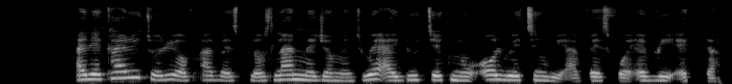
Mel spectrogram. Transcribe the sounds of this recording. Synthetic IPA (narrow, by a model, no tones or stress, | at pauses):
atekaɹitʰɔɹiɔfavɛsplɔslãndmɛd͡ʒɔmɛ̃ntwɛʔaɪduteknoʔɔlwetĩnwiʔa̰vɛsfɔʔɛvɹiʔɛ̰k̚ta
